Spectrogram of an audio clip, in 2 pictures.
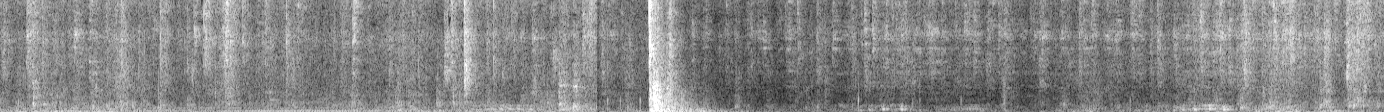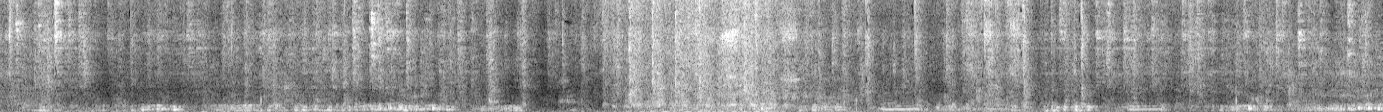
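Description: Racing pigeons cooing in their loft, low repeated coos that fill the second half, with a single sharp knock about three seconds in.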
